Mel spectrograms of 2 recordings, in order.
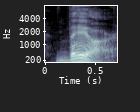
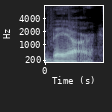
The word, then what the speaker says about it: Bexar: the Tactile Knife Company Bexar, spelled Bexar, but don't pronounce it that way or all the Texans in the comments will get angry at me, so don't come at me, bros.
